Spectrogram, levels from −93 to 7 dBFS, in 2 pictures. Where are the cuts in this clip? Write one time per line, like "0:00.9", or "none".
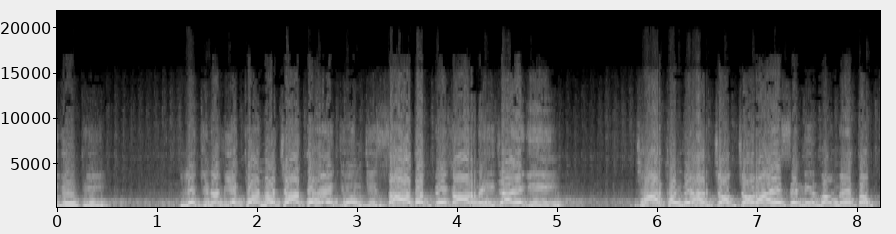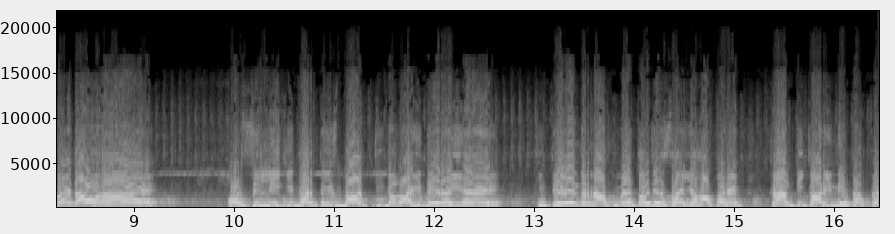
none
